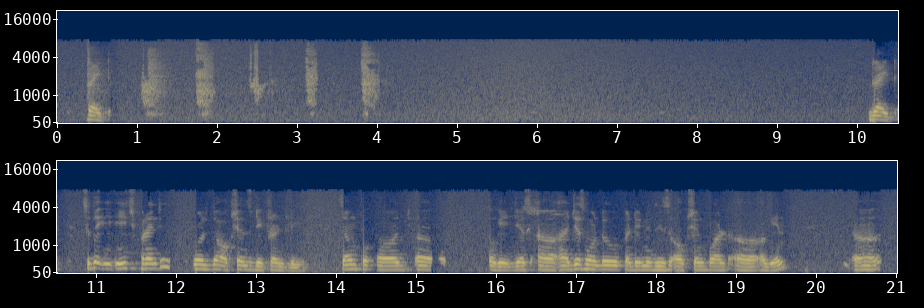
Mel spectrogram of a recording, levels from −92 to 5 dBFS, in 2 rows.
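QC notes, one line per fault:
Throughout, gain pumping. The swing is large, around 15 dB. Loud and quiet passages sit close together, so the sound feels squashed. This is likely a microphone gain set far too high, with a fast limiter or compressor pulling it down on each peak. The room noise sits about 36 dB below the speech.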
